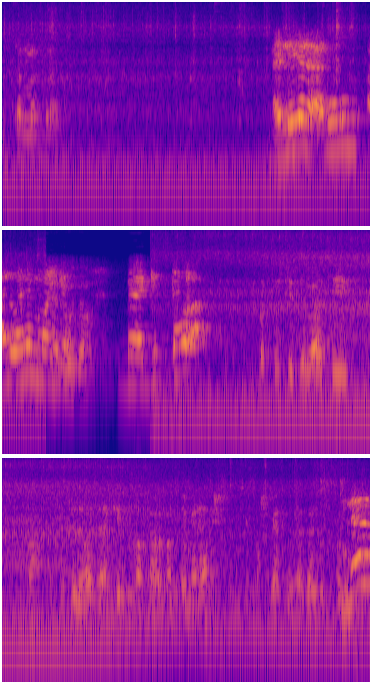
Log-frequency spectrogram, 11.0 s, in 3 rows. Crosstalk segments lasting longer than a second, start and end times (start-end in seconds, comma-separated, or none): none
